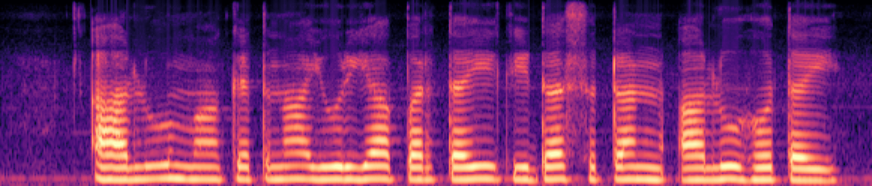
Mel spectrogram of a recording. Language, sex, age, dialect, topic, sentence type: Magahi, female, 31-35, Western, agriculture, question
